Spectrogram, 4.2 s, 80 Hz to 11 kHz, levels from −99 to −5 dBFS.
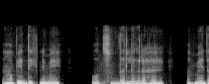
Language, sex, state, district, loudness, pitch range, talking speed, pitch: Hindi, female, Uttar Pradesh, Etah, -24 LUFS, 215-240 Hz, 170 wpm, 225 Hz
